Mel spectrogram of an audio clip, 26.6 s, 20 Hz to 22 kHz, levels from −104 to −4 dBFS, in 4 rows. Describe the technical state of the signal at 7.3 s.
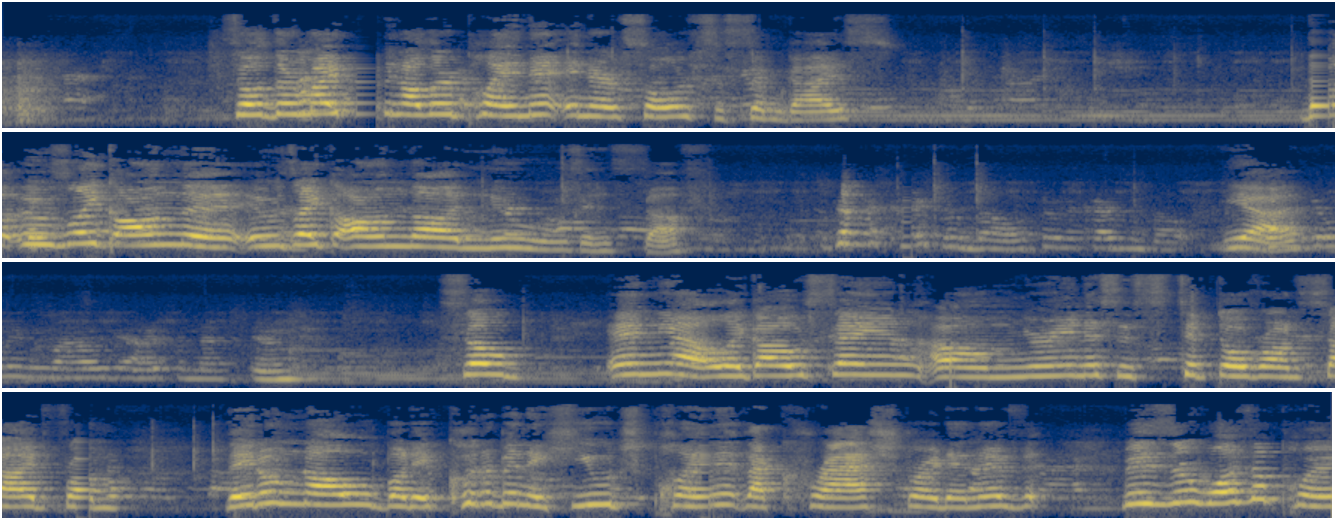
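At 7.3 s the signal is intact, with no technical fault present at that point.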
